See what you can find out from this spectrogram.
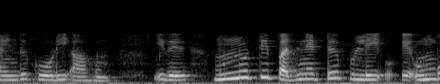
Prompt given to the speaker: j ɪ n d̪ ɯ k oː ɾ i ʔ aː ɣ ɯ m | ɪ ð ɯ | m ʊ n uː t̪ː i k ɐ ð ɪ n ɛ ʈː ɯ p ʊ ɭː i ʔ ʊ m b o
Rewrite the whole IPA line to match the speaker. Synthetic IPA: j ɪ n d̪ ɯ k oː ɽ i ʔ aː ɣ ɯ m | ɪ ð ɯ | m ʊ nː uː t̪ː i p ɐ ð ɪ n ɛ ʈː ɯ p ʊ ɭː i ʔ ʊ m b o

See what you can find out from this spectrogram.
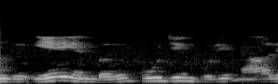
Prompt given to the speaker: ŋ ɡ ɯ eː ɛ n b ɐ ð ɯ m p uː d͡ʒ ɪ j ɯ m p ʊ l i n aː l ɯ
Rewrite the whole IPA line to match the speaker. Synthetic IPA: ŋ ɡ ɯ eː ɛ n b ɐ ð ɯ p uː d͡ʒ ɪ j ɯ m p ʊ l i n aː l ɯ

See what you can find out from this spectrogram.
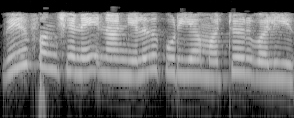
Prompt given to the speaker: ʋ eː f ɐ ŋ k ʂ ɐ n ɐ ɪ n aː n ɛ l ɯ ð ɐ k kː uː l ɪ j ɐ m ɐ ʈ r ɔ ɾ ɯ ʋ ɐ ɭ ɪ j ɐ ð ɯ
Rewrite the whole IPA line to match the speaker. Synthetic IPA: ʋ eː f ɐ ŋ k ʂ ɐ n ɐ ɪ n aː n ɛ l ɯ ð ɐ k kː uː ɽ ɪ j ɐ m ɐ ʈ r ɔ ɾ ɯ ʋ ɐ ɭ ɪ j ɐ ð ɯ

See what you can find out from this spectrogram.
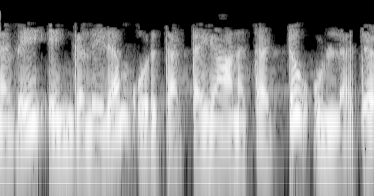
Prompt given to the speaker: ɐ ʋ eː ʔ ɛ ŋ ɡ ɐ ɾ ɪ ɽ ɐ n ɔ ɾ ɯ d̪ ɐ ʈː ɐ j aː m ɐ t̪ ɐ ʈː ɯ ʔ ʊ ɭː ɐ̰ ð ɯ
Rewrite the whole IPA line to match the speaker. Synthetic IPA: ɐ ʋ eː ʔ ɛ ŋ ɡ ɐ ɭ ɪ ɽ ɐ m ɔ ɾ ɯ t̪ ɐ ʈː ɐ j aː n ɐ t̪ ɐ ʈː ɯ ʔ ʊ ɭː ɐ̰ ð ɯ

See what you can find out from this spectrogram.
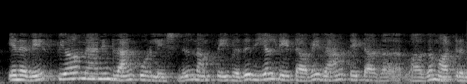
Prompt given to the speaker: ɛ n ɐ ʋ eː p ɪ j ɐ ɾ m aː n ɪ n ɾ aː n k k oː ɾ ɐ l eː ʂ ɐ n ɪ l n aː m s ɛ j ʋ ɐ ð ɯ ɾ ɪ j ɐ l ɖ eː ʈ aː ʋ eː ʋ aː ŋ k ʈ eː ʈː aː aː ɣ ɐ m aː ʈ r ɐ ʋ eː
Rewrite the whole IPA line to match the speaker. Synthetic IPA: ɛ n ɐ ʋ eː p ɪ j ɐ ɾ m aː n ɪ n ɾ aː ŋ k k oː ɾ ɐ l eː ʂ ɐ n ɪ l n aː m s ɛ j ʋ ɐ ð ɯ ɾ ɪ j ɐ l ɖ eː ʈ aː ʋ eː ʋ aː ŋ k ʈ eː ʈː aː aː ɣ ɐ m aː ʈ r ɐ ʋ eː

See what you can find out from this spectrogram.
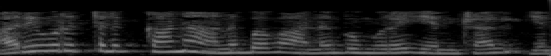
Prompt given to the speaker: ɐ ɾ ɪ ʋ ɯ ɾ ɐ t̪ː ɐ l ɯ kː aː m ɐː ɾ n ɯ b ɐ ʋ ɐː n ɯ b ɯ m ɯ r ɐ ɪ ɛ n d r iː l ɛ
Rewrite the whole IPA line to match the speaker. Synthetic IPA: ɐ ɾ ɪ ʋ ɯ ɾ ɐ t̪ː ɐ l ɯ kː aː n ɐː n ɯ b ɐ ʋ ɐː n ɯ b ɯ m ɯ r ɐ ɪ ɛ n d r aː l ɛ

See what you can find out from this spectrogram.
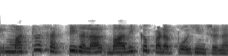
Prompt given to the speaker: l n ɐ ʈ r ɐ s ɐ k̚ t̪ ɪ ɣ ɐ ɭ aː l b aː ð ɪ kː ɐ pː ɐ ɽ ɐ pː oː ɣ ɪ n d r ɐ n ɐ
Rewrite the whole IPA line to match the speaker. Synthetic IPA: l m ɐ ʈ r ɐ s ɐ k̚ t̪ ɪ ɣ ɐ ɭ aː l b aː ð ɪ kː ɐ pː ɐ ɽ ɐ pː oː ɣ ɪ n d r ɐ n ɐ

